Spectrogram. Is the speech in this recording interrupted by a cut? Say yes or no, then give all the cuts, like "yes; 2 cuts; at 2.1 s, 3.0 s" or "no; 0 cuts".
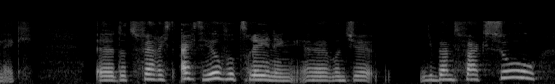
no; 0 cuts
